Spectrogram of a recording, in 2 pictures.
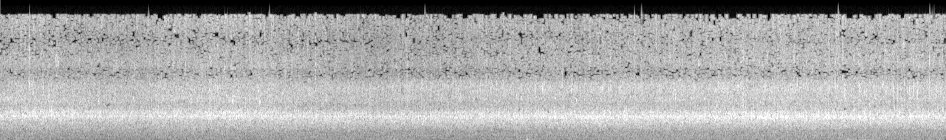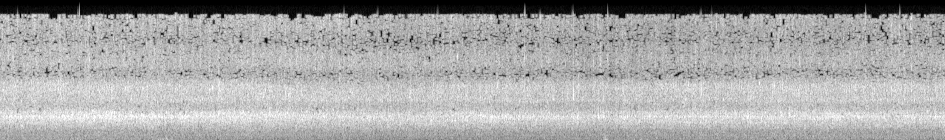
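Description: Heavy thunderstorm rain falling steadily, a constant even hiss, with a few brief taps of drops at scattered moments.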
